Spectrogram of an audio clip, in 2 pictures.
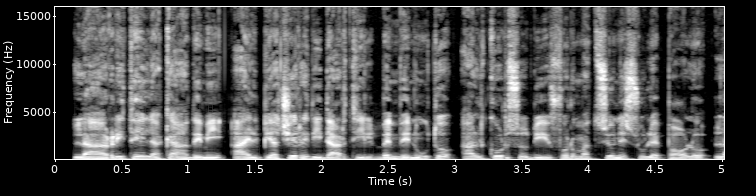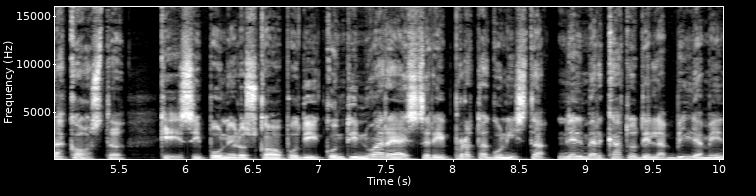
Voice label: e-learning; lacoste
